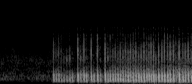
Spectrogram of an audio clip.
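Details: An English Bulldog sleeping, snoring with a rough, fluttering rattle as his lips flap in the wind with each breath, after a brief quiet moment; a sound he makes for hours daily.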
